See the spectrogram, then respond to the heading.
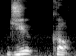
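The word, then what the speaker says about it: じゅっこ: Juko. So 10 is actually, although you can't really hear it, it's actually like that. There is still a small tsu there.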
